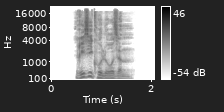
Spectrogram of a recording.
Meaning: strong dative masculine/neuter singular of risikolos
- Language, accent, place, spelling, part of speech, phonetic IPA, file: German, Germany, Berlin, risikolosem, adjective, [ˈʁiːzikoˌloːzm̩], De-risikolosem.ogg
